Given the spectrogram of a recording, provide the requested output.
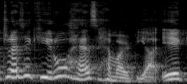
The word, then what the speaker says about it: हेमर्टिया: बता चुकी हूँ कि हेमर्टिया या फिर हेमर्शिया भी बोलते हैं कुछ लोग इसको, वैसे तो जो प्रॉपर प्रोनाउंसिएशन इसका हेमर्टिया ही है।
